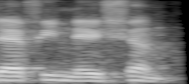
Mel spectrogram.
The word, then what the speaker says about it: definition: इसके स्पेलिंग भी, क्योंकि इसको प्रोनाउंस हम करते हैं डेफिनेशन, लेकिन ये असल में लिखने में आता है डेफिनीशन, DEFINITION। इसमें ए नहीं है इस वर्ड में, तो आपने इसको ऐसे प्रोनाउंस तो डेफिनेशन ही करना है, और लेकिन इसमें ए नहीं लिखना है।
